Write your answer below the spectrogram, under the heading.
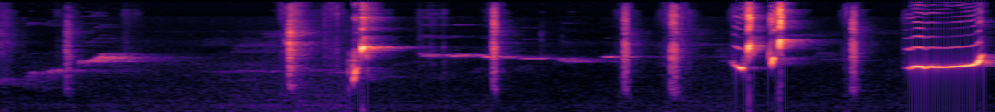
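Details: White-rumped shama song, used as playback to provoke other shamas into responding: a varied mix of clear whistles, short clicks and sharp notes with pauses, ending in a loud rising whistle.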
